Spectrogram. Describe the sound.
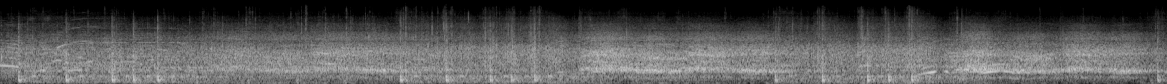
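An arena crowd of about 1,953 fans cheering at a CBJ hockey game, a steady dense roar of many voices dotted with sharp claps and thuds, swelling louder around the middle and again toward the end.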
